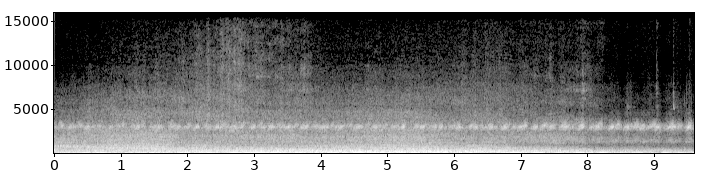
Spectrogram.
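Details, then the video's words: Frogs chorusing in the countryside on the night before rain: a dense, continuous croaking texture with a steady pulsing high trill running throughout, over a constant low rumble. "개구리들의 합창"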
